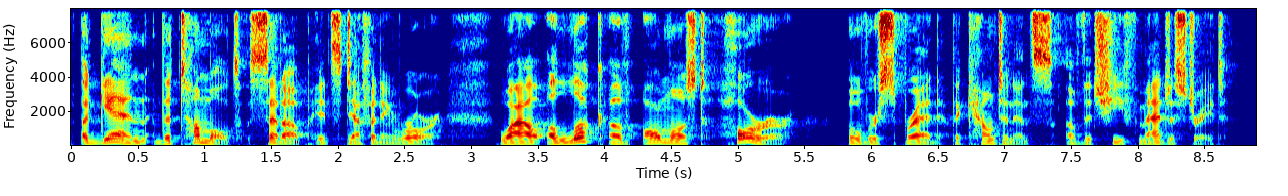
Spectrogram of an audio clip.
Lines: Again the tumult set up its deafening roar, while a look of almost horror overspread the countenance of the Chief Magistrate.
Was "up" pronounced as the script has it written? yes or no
yes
